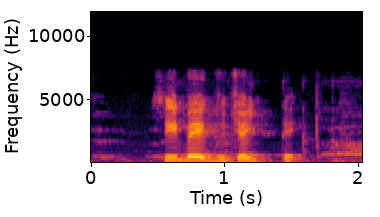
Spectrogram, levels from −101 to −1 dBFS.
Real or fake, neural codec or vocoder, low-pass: fake; codec, 16 kHz, 16 kbps, FunCodec, trained on LibriTTS, 50 frames a second; 7.2 kHz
